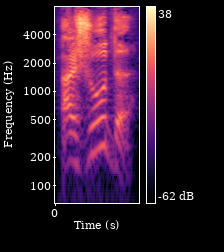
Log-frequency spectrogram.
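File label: help, Brazilian Portuguese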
